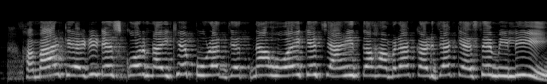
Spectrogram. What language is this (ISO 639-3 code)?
bho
